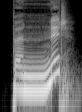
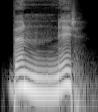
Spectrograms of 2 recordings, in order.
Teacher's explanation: So, essentially, tonem 1 goes a little bit down before it goes up, quite high. Whereas tonem 2 goes deeper down, and then it doesn't go that high up in the end.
